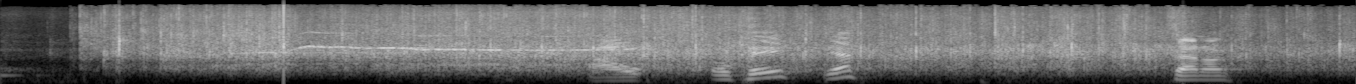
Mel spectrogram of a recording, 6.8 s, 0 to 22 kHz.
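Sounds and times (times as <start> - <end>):
audience clapping to vote: 0.4 - 6.7
audience whoops and whistles: 1.2 - 3.2
speech: 3.0 - 4.4, 5.8 - 6.2.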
